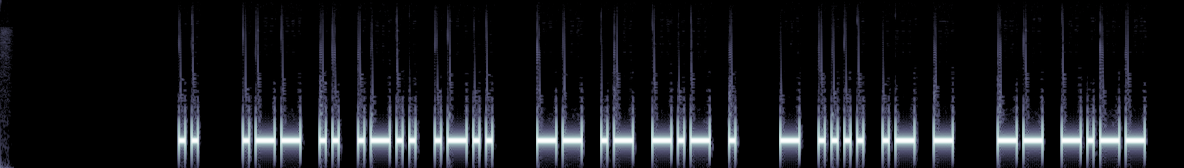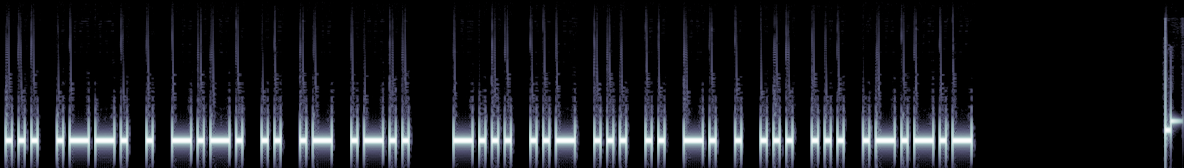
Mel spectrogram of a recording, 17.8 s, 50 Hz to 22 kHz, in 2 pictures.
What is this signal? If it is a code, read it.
Morse code, heard as a keyed tone, about 25 wpm, 700 Hz. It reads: I WILL MAKE THAT MY SPECIAL BUSINESS.
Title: Sentences from Top 1000 Words - Review Part 3 - 25wpm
